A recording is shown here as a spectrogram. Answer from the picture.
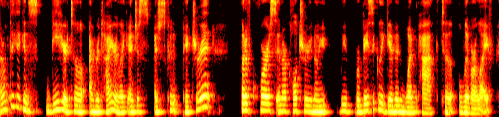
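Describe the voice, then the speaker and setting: A woman with a Canadian accent talks at a moderate pace with ordinary pitch variation. Her voice is very deep, low-pitched and somewhat breathy. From Canada, Toronto (moved from Philippines at 7). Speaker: author and keynote speaker. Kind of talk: podcast interview.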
